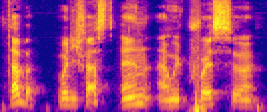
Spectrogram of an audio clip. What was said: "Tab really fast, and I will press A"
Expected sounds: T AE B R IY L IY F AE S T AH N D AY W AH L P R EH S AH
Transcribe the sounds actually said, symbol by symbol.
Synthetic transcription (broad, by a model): T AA B W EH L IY F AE S T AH N AY W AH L P R EH S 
